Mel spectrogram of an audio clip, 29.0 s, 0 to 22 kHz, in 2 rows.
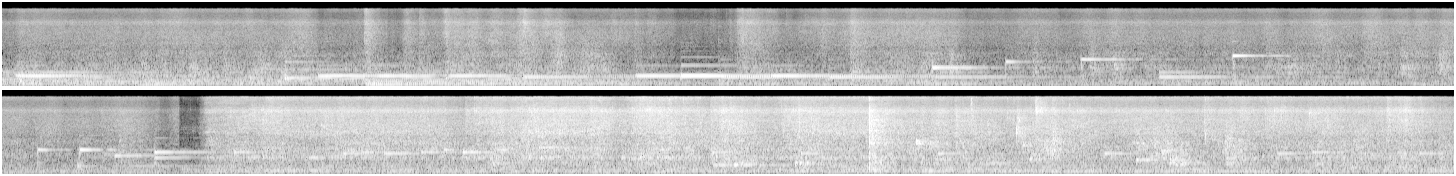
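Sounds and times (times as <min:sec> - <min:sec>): tap water running into basin: 0:16.5 - 0:29.0.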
